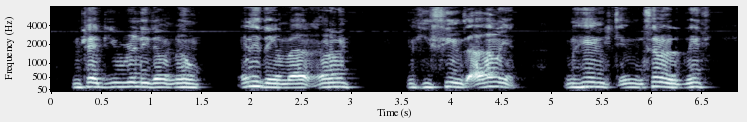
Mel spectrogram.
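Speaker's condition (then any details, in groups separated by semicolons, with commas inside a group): Cerebral palsy; affects all muscles; able to speak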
